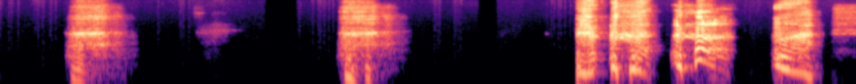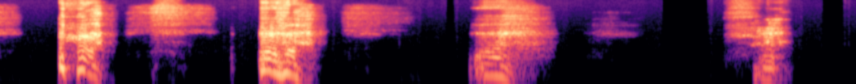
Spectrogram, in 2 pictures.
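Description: A participant in a Dungeons & Dragons live-play session gives a string of short, separate coughs and throat-clearing bursts, about nine in all, spaced irregularly and close to the microphone, with no other sound between them.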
